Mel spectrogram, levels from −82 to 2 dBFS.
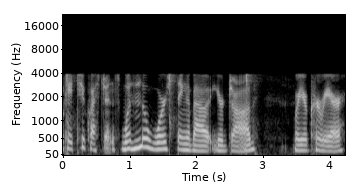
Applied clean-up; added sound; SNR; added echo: none; Gunshot, gunfire; 19 dB; none.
